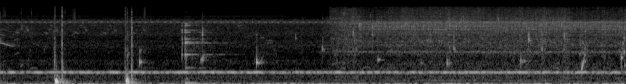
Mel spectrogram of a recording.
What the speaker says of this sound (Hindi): उसने अपना चेहरा धोया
